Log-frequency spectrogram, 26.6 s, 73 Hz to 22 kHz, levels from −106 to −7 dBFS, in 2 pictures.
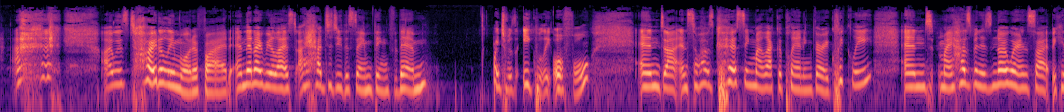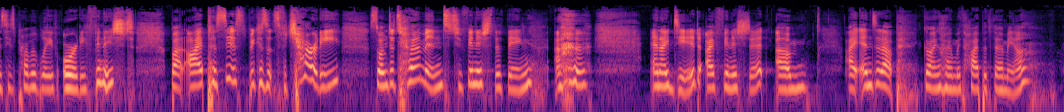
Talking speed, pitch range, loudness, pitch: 165 wpm, 240-305 Hz, -29 LUFS, 265 Hz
